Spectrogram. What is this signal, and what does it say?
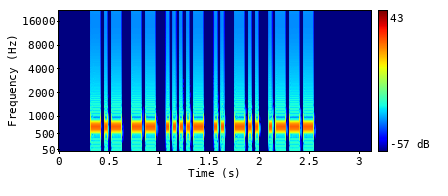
Morse code, heard as a keyed tone, about 34 wpm, 700 Hz. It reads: KM4IDJ
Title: USA Call Signs - 6 Characters - Repeated 3x - 35wpm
